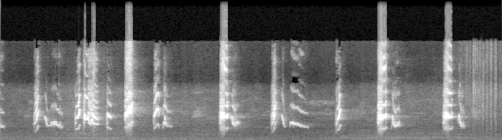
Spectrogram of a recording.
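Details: Long-tailed shrike, a female calling for a male, delivering varied chattering phrases: quick downward slurred whistles, harsh rasps and sharp chips, spaced irregularly over six seconds.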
